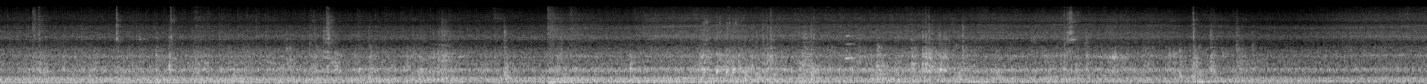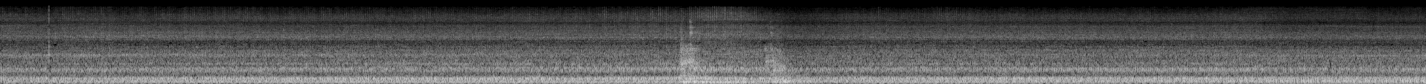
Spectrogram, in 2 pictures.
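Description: Komatsu PC120 excavator's diesel engine running steadily while the boom and arm are worked. There are a few short knocks and one brief louder rise about three-quarters of the way through.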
